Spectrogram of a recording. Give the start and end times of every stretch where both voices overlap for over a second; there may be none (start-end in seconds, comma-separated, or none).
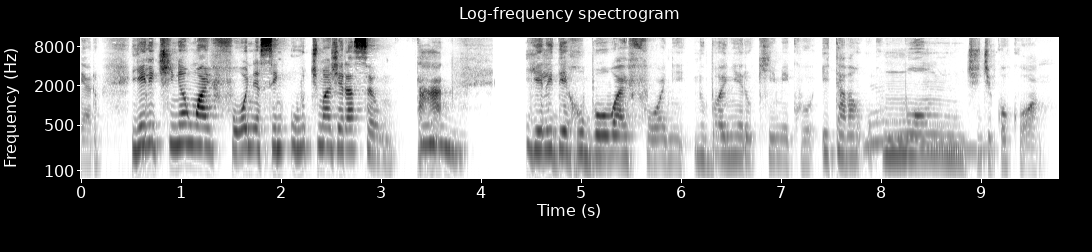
7.8-9.2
